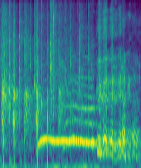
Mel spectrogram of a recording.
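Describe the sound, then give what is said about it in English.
Hand clapping in a quick run of sharp claps, joined by a drawn-out vocal cheer and light chuckling over and after them. “Insert clapping sound.”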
